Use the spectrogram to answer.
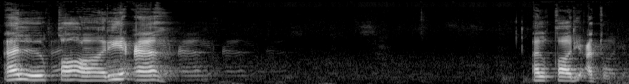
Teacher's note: ایک الف میں تبدیل دو زبر ایک الف میں تبدیل ہوگا اور گول تا ہا میں تبدیل ہوگا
